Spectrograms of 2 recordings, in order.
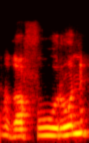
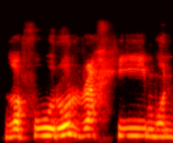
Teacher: तनवीन की एक हरकत गिर जाती है और एक हरकत पढ़ी जाती है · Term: इदगाम कामिल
